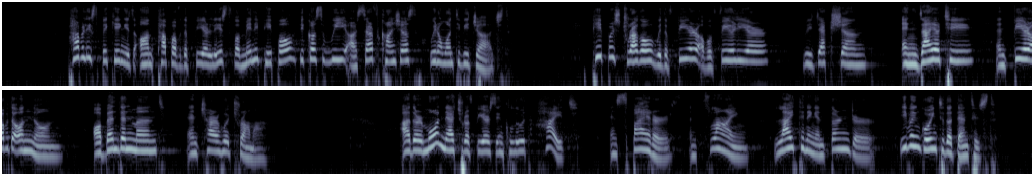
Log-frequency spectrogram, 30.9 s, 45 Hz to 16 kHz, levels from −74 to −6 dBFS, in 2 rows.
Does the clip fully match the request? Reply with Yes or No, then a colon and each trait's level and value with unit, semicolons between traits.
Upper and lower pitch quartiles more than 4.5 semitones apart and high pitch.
Yes: average, 5.1 semitones; high, 230 Hz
